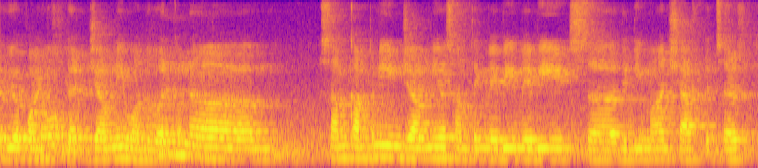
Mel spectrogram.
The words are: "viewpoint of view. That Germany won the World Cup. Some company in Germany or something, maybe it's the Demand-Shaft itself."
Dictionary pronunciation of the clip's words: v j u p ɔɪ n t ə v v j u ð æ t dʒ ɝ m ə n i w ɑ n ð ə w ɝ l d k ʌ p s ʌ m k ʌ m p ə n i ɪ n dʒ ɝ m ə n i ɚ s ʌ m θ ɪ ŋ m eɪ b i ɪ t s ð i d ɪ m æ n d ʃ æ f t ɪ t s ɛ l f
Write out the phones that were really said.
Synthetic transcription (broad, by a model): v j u p ɔɪ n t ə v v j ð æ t dʒ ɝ m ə n i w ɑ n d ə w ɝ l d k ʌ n s ʌ m k ʌ m p ə n i ɪ n dʒ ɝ m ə n i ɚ s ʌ m t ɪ ŋ m eɪ b i ɪ t s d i d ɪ m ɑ n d ʃ æ f t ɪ t s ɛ l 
